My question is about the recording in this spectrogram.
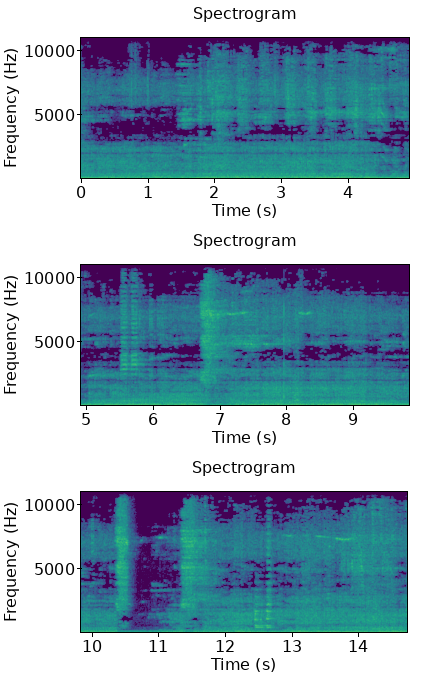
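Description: Traffic noise from inside a vehicle in slow city traffic: a steady low engine and road rumble, with a few short, sharp louder sounds about seven, ten and a half and eleven and a half seconds in.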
